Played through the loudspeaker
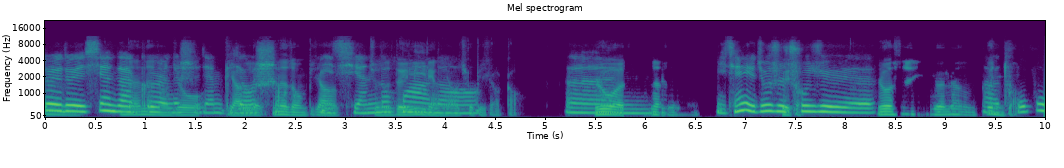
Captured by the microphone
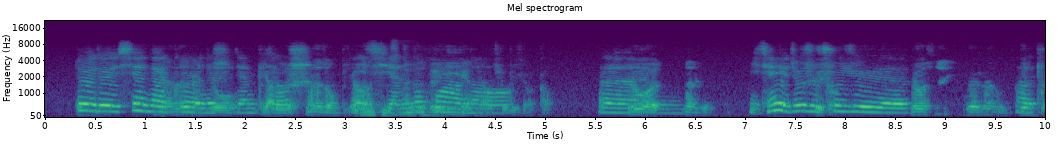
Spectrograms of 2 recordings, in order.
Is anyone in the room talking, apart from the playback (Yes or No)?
Yes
